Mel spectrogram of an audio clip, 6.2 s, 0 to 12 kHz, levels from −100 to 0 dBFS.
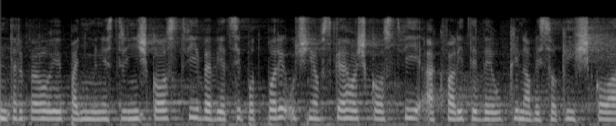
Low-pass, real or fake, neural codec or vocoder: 7.2 kHz; real; none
